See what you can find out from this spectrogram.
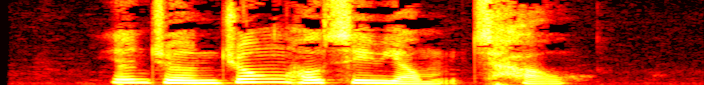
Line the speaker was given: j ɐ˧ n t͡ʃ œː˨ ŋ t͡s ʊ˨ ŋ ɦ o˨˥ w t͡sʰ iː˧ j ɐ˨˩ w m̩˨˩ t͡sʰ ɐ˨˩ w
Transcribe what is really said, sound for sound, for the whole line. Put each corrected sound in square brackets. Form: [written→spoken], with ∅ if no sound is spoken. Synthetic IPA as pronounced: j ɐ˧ n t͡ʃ œː˨ ŋ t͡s [ʊ˨→ʊ˥] ŋ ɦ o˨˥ w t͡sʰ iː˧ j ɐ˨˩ w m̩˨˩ t͡sʰ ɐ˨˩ w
